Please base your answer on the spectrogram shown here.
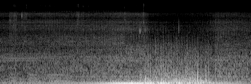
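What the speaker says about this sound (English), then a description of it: "Airplane." At night an airplane passes overhead, a low rumble that swells to a peak midway and then fades, with some wind noise on the microphone.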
